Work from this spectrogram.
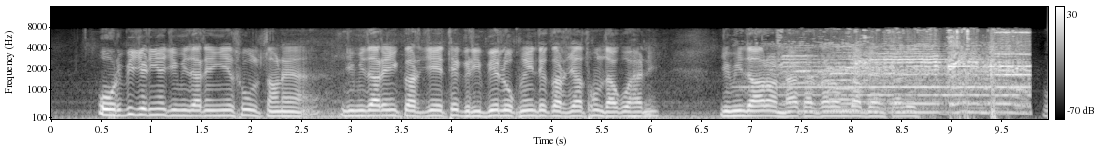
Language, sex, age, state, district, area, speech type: Dogri, male, 60+, Jammu and Kashmir, Samba, rural, spontaneous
